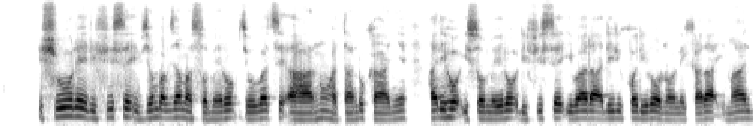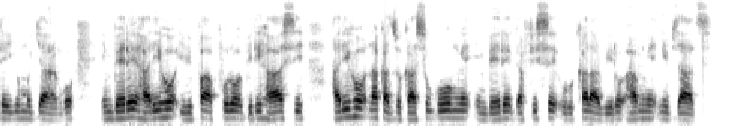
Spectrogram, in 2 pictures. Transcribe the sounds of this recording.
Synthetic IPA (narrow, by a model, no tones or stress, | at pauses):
iʃuːɾe̞ɾifise̞ivjuːmbavjamaso̞me̞ɾo̞vjuːβat͡se̞ʔahaːn̥huhataːndukʰaɲe̞ | haɾiɦo̞ʔiso̞me̞ɾo̞ɾifise̞ʔiβaɾaɾiɾikʰo̞ɾiɾo̞no̞ne̞kʰaɾaʔḭm̥haːnde̞jumuɾɟaːŋɡo̞ | imbe̞ɾe̞ɦaɾiɦo̞ʔiβipapʰuɾo̞βiɾiɦaːsi | haɾiɦo̞nakazukasuɡuːmŋe̞ʔimbe̞ɾe̞ɡafise̞ʔuɾukʰaɾaβiɾo̞hamŋe̞nivjaːt͡si̥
